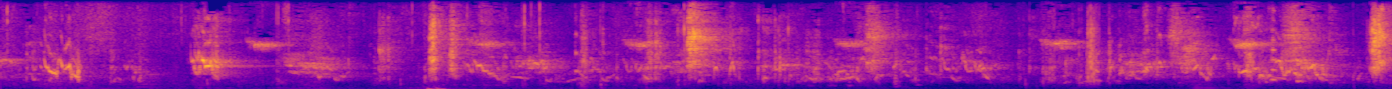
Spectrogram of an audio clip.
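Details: Budgerigars from a home breeding flock in the Den Haag region, South Holland, Netherlands, described as mischievous: dense overlapping squawks and scratchy chirps, with a brief low thump near the middle.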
